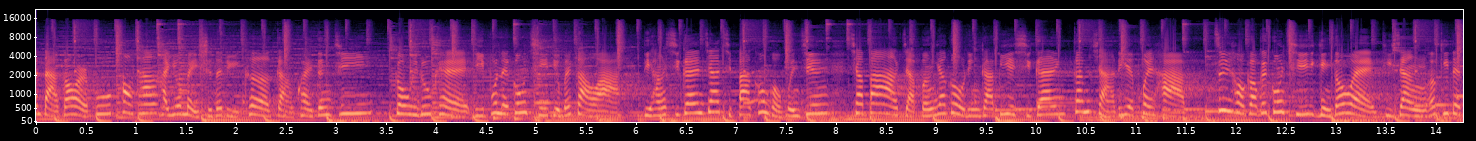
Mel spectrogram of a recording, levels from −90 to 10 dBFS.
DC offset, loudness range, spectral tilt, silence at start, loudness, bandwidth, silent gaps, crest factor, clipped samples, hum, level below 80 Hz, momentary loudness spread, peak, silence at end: under 0.1%; 1 LU; -5.5 dB/octave; 0 s; -12 LUFS; 15.5 kHz; none; 12 dB; under 0.1%; none; -24 dBFS; 4 LU; 0 dBFS; 0 s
